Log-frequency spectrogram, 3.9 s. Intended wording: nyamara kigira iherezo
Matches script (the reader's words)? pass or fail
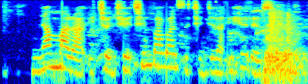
fail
